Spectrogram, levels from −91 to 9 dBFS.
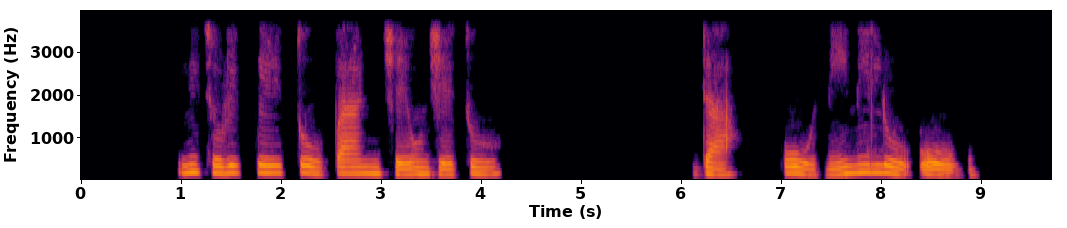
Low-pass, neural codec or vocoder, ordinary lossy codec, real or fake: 3.6 kHz; none; none; real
